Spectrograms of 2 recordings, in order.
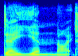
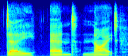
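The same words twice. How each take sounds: First: The words are joined smoothly into one unit. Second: The words are said separately, not joined. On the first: The speaker calls it right. "we actually join it together" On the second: The speaker calls it wrong. "rather than saying"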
